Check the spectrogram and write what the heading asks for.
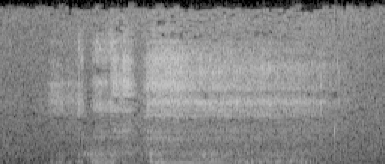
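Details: Child snoring, owner suspects sleep apnea: a single rough, rattling snore on an in-breath with a brief snort in a quiet room.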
